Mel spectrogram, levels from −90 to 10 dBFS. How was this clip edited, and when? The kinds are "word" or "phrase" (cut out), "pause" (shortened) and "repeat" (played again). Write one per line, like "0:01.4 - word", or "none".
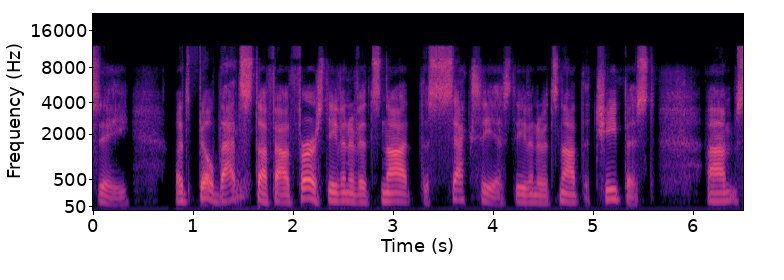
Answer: none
